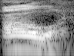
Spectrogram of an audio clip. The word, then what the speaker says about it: hour: an honest man, an hour, so HOUR, HOUR। দেখো আমরা হাওয়ার বলি না, তাই না, বলি না, তাহলে এই এসটা কি সাইলেন্ট থাকে।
